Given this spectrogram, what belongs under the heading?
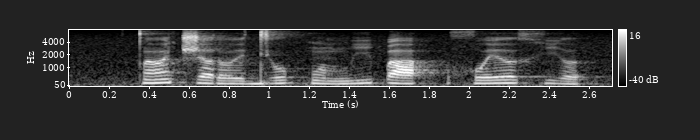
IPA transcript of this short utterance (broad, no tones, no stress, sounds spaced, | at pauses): t ɐ̃ t͡ʃ ɐ ɾ ɵ ɪ̯ dʲ o kʷ ɐ̃ m i ɓ a | χʷ e ə̯ x i ə̯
